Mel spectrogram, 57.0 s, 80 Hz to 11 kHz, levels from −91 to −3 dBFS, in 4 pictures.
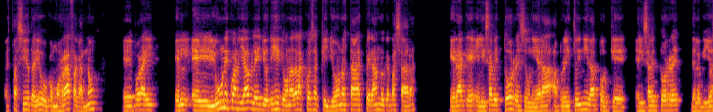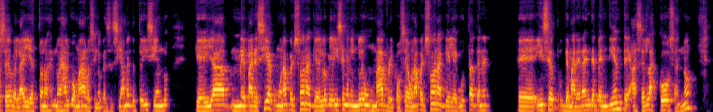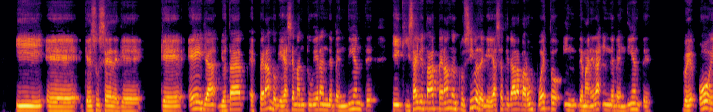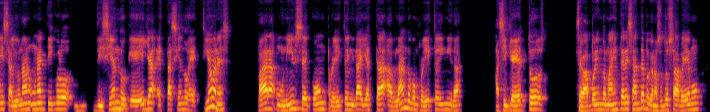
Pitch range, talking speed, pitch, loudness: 135-165 Hz, 175 wpm, 150 Hz, -17 LUFS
